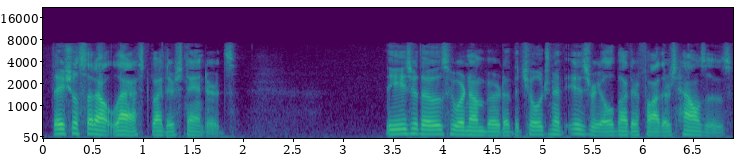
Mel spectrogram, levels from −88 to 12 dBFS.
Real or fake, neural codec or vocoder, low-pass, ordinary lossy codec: real; none; 7.2 kHz; MP3, 48 kbps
